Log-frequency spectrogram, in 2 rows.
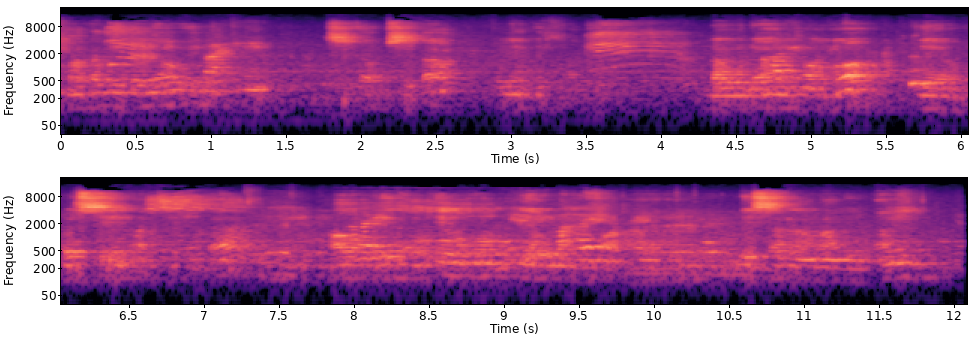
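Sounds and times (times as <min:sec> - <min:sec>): man speaking into a microphone: 0:00.0 - 0:01.2, 0:04.4 - 0:12.0.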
